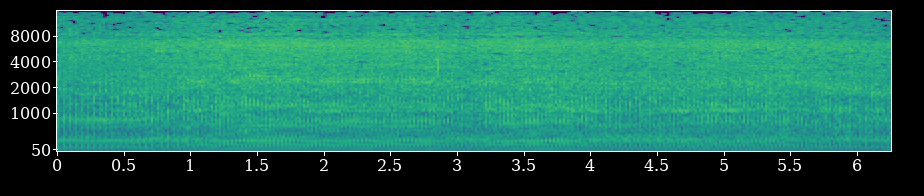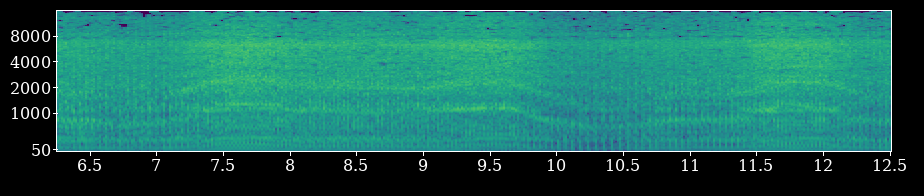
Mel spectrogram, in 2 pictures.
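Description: Motorcycle engine running under load as the bike climbs a steep, stony cobbled track, its revs rising and falling over and over, with a brief drop about ten seconds in.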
